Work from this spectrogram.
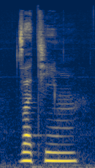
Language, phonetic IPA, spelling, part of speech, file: Czech, [ˈzaciːm], zatím, adverb / interjection, Cs-zatím.ogg
- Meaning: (adverb) 1. in the meantime 2. yet, so far 3. meanwhile; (interjection) see you later, bye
